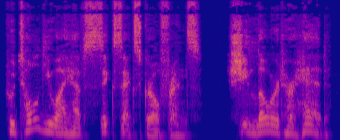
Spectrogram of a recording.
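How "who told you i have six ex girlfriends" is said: usual speaking voice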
